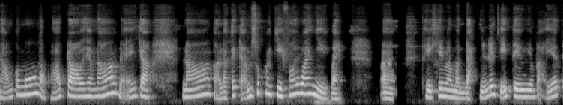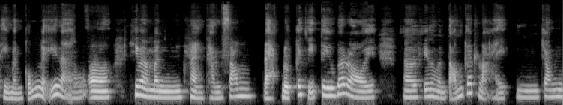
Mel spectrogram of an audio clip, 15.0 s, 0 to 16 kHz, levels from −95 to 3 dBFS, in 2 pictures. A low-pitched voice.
No: high, 210 Hz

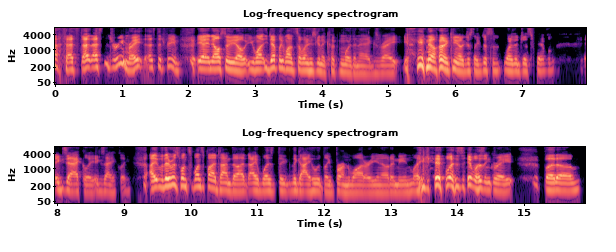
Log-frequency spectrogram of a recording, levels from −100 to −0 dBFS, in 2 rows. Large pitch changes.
Yes: wide, 5.8 semitones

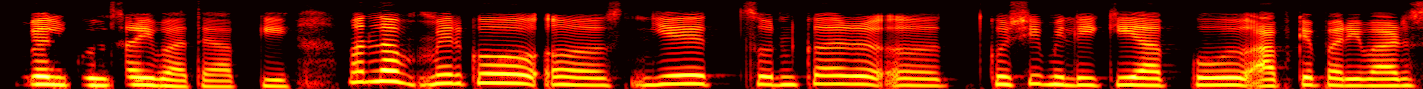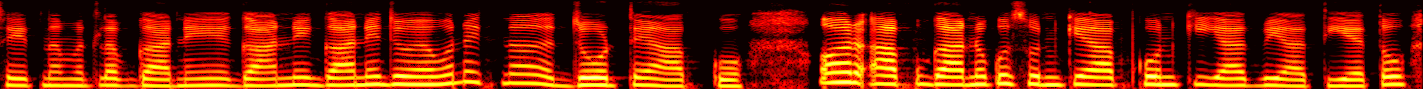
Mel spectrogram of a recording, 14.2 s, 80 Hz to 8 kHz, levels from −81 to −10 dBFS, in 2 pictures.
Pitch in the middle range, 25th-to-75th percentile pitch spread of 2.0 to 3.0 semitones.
No: high, 230 Hz; average, 2.7 semitones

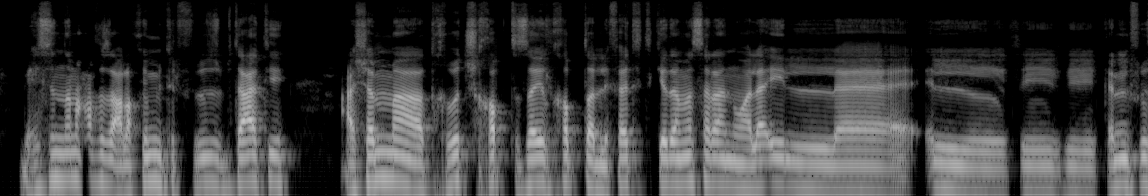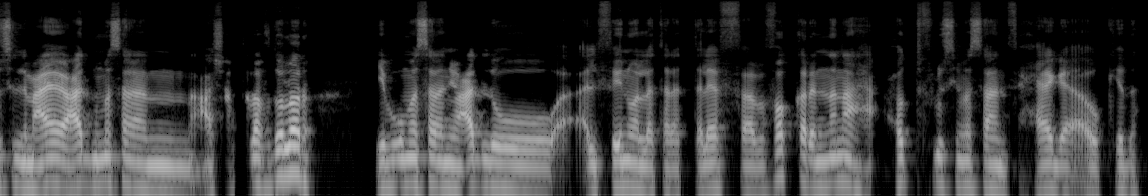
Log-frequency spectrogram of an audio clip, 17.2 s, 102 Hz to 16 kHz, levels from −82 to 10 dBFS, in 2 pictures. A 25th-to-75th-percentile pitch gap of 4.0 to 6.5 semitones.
No: average, 3.2 semitones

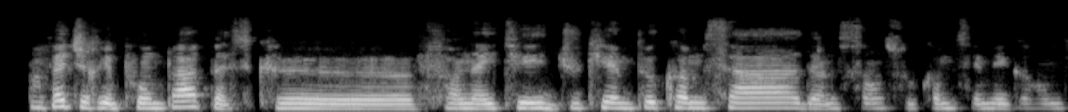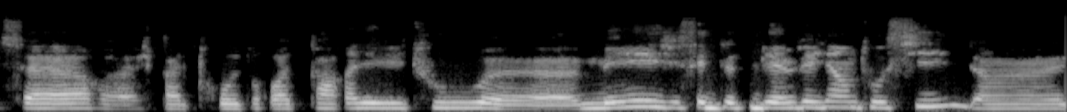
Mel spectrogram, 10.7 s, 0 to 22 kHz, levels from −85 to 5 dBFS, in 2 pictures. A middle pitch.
Yes: medium, 165 Hz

